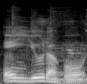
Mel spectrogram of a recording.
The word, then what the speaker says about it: au: 여성명사는 아라 그대로 써주지만 남성명사는 축약형이라고 해서 au라고 적고 o라고 읽는 형태로 바뀝니다. On va au café. 아우가 아니라 오에 가깝다는 거 느끼셨나요?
